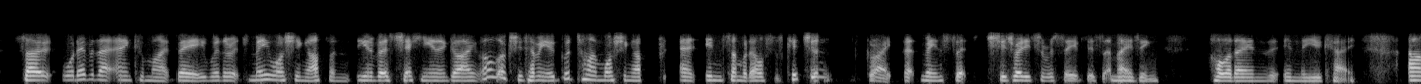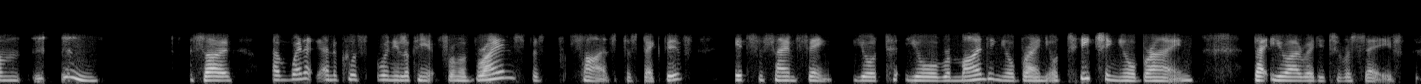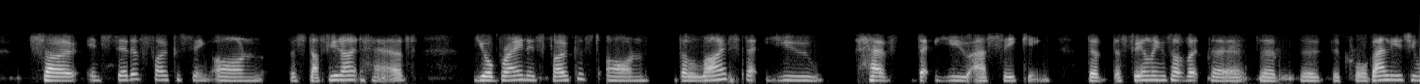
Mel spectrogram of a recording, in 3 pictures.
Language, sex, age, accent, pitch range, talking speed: English, female, 50-69, Australian, 175-200 Hz, 170 wpm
